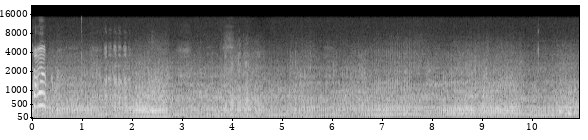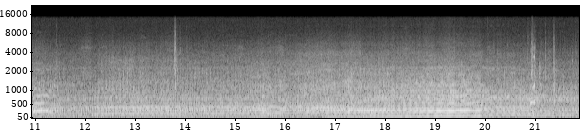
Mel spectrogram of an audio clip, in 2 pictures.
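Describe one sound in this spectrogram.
A dirt bike engine drones up close, revving up and down.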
